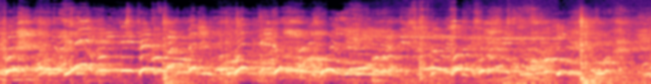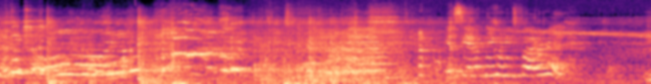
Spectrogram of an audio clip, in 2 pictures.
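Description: Young women shout and squeal excitedly on a stage.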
